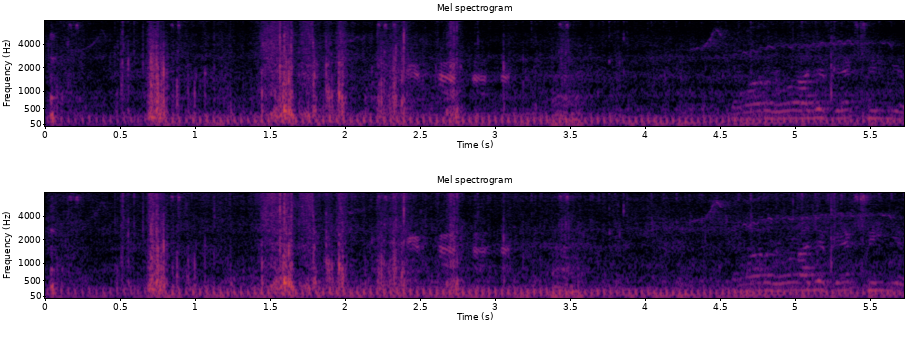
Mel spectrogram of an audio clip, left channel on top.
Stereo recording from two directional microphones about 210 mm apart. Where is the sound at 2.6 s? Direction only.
45° left (ahead or behind).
